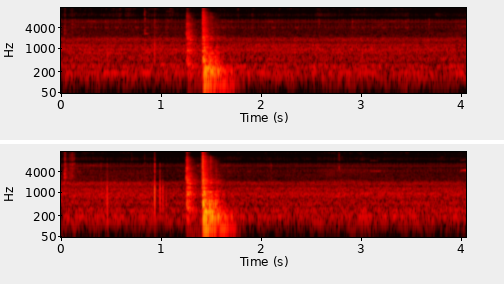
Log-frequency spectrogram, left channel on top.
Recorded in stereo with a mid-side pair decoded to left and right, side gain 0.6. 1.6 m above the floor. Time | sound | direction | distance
1.2 | a door slam | 55° right | 1.0 m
